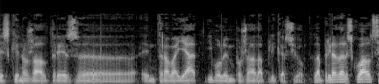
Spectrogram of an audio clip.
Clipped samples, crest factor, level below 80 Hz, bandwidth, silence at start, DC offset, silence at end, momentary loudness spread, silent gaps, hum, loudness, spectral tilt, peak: under 0.1%; 20 dB; -44 dBFS; 11.5 kHz; 0 s; under 0.1%; 0 s; 6 LU; none; none; -21 LUFS; -3.5 dB/octave; 0 dBFS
